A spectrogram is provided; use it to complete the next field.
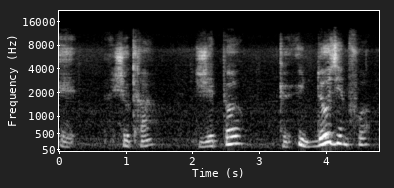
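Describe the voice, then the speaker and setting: Lively intonation carries very slow speech over noticeable background noise. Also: man, high pitch for a man. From Iran. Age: 70s. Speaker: former government minister. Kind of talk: political interview.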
